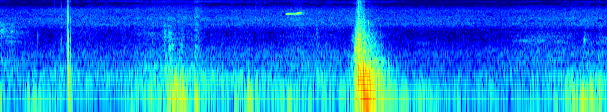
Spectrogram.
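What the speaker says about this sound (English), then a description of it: "Never slam doors in cars." A new car's door pushed shut with a solid thud, preceded by a few lighter clicks and knocks from handling the door, fairly close in an otherwise quiet setting.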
